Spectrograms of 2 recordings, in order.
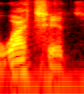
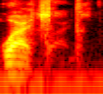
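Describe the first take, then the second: First: The ending is an extra it syllable. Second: The ending is a short t, one syllable. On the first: The speaker calls it wrong. "no watch it" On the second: The speaker calls it right. "We say watched"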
